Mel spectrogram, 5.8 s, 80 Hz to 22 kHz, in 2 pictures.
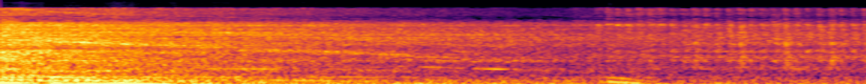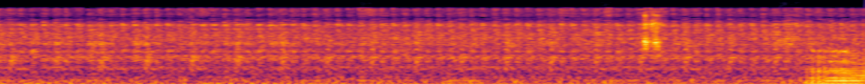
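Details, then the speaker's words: Lexus IS220d diesel after the EGR valve was cleaned and refitted: a quick rev that falls back cleanly to a settled idle with no hesitation or surging. EGR working, no codes; normal revving after repair. "Short clean up. Uh exhaust gas recirculation working and she's revving"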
